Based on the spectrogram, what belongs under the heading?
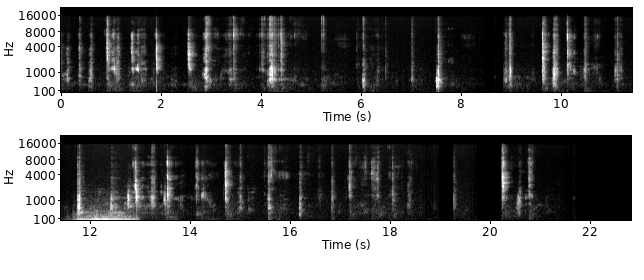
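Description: Close-up eating sounds: a person chewing crispy fried pork belly, rice noodles and raw vegetables, with a continuous run of short crunches and wet chewing clicks. A low rumble lasting about a second comes just past the middle.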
